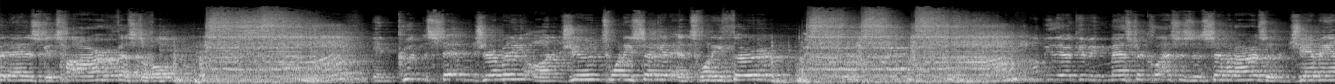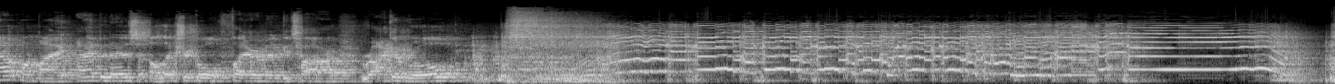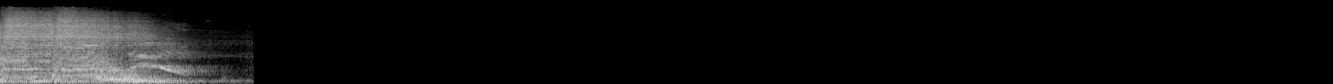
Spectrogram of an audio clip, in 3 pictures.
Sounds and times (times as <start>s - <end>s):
Bass guitar: 0.0s - 4.0s, 7.7s - 10.4s, 16.8s - 29.2s
Strum: 1.6s - 3.8s, 7.7s - 10.4s, 18.0s - 25.0s.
